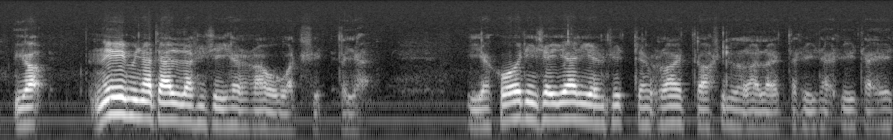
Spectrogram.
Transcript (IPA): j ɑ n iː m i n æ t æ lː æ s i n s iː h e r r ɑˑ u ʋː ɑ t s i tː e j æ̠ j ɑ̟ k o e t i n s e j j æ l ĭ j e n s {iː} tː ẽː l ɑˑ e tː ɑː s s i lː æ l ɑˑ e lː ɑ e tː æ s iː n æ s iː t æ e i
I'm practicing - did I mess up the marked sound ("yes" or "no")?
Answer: yes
